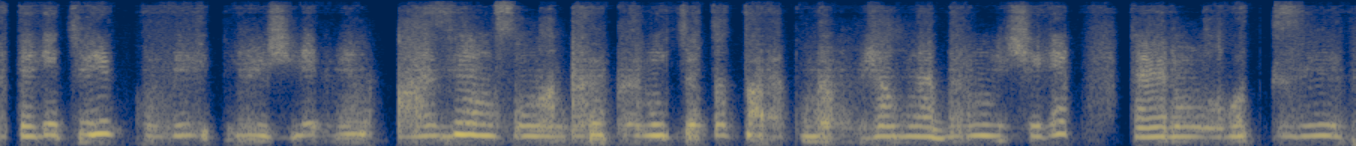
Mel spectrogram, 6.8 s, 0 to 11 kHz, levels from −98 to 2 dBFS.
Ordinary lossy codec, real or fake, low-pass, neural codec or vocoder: Opus, 16 kbps; fake; 9.9 kHz; codec, 44.1 kHz, 0.9 kbps, DAC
